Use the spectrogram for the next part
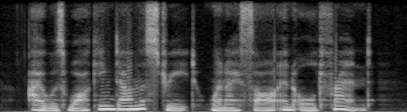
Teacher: Try to feel the difference in speed. I was walking down the street is slow. When I saw an old friend is fast.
